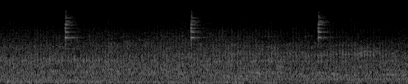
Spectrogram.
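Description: Ferguson TE20 tractor engine running steadily while pulling a Ferguson bell-dropper potato planter, with the dropper's wheel-driven bell giving a short metallic ping three times, about every 1.3 seconds. Each ring signals the men on the planter to drop a seed potato down the tube.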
